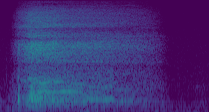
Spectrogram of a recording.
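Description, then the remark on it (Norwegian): A single long, deep breath drawn in through the nose, airy with a hissing rush that swells quickly and holds for over a second before stopping into near silence. “Pust godt inn med nesa”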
